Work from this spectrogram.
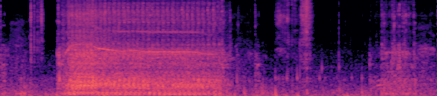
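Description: A sewing machine stitches up the second side of a V-neck facing: a steady, fast mechanical whirring run of about two seconds, close and fairly loud, between quieter handling sounds.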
